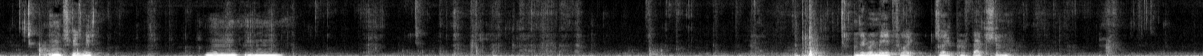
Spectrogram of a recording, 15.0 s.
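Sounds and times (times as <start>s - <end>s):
person chewing and crunching: 0.0s - 10.8s, 12.4s - 15.0s
person humming: 2.6s - 3.6s.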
